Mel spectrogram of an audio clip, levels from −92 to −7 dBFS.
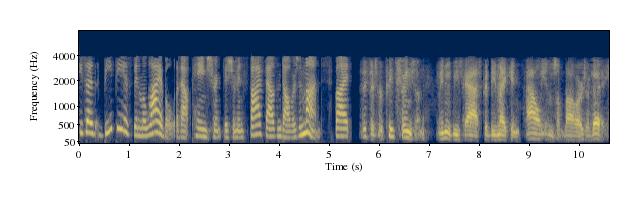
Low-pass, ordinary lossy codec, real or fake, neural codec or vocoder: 7.2 kHz; AAC, 16 kbps; fake; codec, 16 kHz, 0.5 kbps, FunCodec, trained on LibriTTS, 25 frames a second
